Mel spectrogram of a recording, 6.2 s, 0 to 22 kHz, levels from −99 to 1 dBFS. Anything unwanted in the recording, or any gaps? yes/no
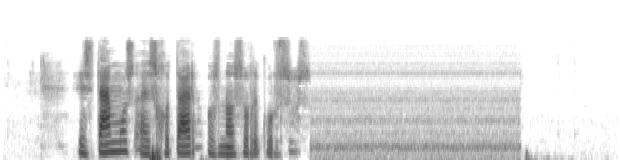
no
